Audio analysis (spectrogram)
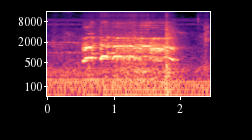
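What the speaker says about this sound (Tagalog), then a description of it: "So meron din kaming Rhode Island chicken." A Rhode Island chicken rooster on a farm gives one clear, drawn-out crow at moderate distance, rising then trailing off, over a low outdoor background with no talking.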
